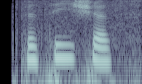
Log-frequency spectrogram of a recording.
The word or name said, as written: facetious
